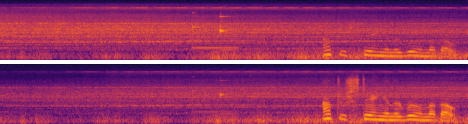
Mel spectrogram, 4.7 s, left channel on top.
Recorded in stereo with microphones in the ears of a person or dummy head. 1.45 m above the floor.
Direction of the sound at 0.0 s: 45° left (ahead or behind).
